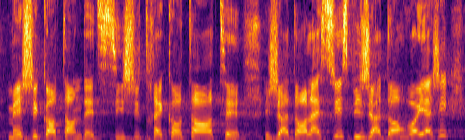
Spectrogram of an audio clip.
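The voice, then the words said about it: Québécois French accent. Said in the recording (French): “ça s'entend que es québécoise”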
